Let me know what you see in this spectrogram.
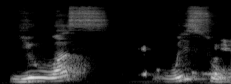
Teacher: ওয়াও, এখানে যে আমরা কয়টা হরফ দেখতে পাচ্ছি, এই পুরোটা শব্দের মধ্যে সব জায়গাতেই ঠোঁট গোল। কারণ এই যে ইয়ার উপরে পেশ আছে, ইয়াদ উচ্চারণ করতে ঠোঁট গোল হবে। · ওয়াও যে আছে, ওয়াওয়ে তো ঠোঁট গোল হচ্ছে।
